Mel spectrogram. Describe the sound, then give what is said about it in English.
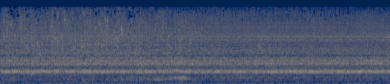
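A toilet flushing, with a steady rush of water and a faint humming tone running evenly for several seconds at a moderate, unchanging level, with no one speaking. “Just don't flush, or there'll be another flood.”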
